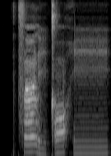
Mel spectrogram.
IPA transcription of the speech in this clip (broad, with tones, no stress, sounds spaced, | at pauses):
t͡s ã˦ l i˨ kʼ ɔ˦ h iː˦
